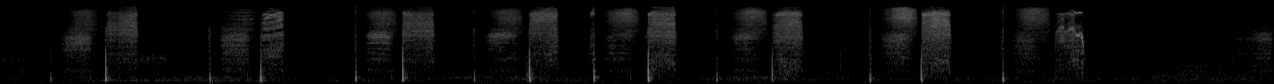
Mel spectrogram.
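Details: ASMR blood pressure cuff handling: repeated hissy bursts of air squeezing and puffing and crunchy crinkling fabric as the cuff is squeezed and released.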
